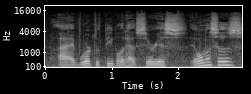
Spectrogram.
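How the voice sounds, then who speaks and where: Over music in the background, the speech runs at a fairly quick pace. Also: man. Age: 60s. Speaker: motivational speaker and author. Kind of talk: interview. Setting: event blue carpet.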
